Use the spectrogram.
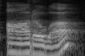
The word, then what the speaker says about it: Ottawa: Probably Ottawa, but maybe Ottawa, depending on where in Canada. And then we'll have the schwa and our wa another schwa. So, Ottawa. First syllable, Ottawa.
